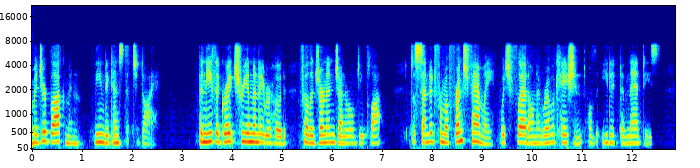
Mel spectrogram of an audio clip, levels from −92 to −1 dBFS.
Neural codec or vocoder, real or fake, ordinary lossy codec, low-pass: codec, 16 kHz, 0.5 kbps, X-Codec, HuBERT features, trained on LibriSpeech; fake; Opus, 16 kbps; 7.2 kHz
